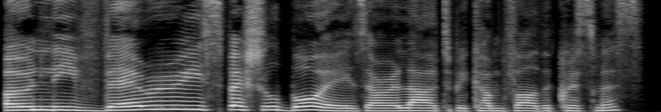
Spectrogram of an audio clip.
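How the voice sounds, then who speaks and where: A woman voicing a kindly man working as Father Christmas, gentle and encouraging, in an audiobook story. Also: mid-range voice, steady tone, normal speed, clean tone, dry recording, studio quality, lightly acted.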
